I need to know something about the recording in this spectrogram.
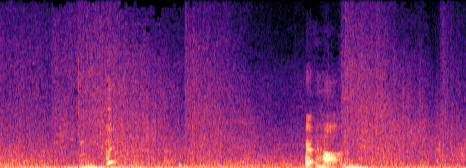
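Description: A young woman speaks briefly into a microphone, with animation.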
